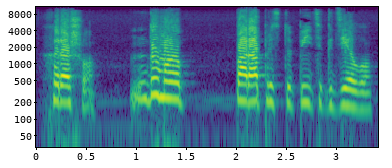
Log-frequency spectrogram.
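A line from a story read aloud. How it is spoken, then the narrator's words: Sighing. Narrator (Russian): вздохнул он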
